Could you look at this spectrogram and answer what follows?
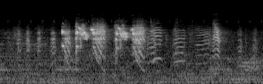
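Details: Zebra finches in a large cage, parents feeding newly fledged young, September 2023; a brief burst of buzzy, high chirps in the middle, a single note later, otherwise faint hiss.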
